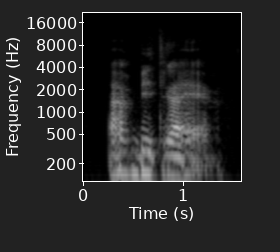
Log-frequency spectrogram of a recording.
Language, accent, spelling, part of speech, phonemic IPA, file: French, Canada, arbitraires, adjective, /aʁ.bi.tʁɛʁ/, LL-Q150 (fra)-arbitraires.wav
- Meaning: plural of arbitraire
